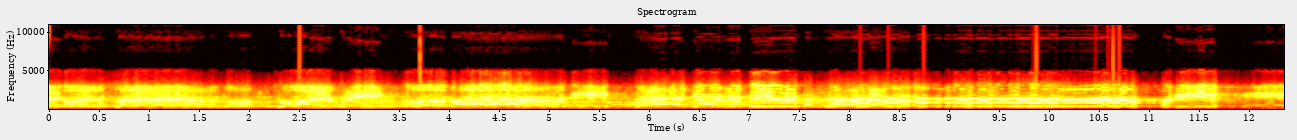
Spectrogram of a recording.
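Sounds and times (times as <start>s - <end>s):
tenor singing: 0.0s - 12.3s.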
